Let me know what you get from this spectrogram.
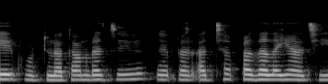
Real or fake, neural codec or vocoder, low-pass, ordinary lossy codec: fake; autoencoder, 22.05 kHz, a latent of 192 numbers a frame, VITS, trained on one speaker; 7.2 kHz; none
